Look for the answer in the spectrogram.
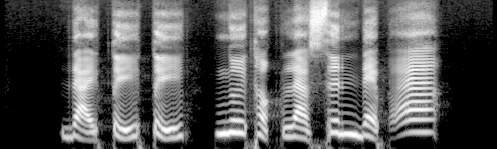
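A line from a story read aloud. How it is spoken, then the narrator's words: Smiling. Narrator (Vietnamese): Mỉm cười, nói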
